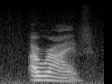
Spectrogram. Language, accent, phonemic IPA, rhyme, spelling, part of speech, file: English, US, /əˈɹaɪv/, -aɪv, arrive, verb, En-us-arrive.ogg
- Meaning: 1. To reach; to get to a certain place 2. To obtain a level of success or fame; to succeed 3. To come; said of time 4. To happen or occur 5. To achieve orgasm; to cum; to ejaculate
